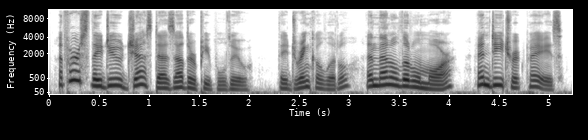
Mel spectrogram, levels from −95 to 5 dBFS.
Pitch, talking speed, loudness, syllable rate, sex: 185 Hz, 240 wpm, -18 LUFS, 5.8 syllables/s, female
